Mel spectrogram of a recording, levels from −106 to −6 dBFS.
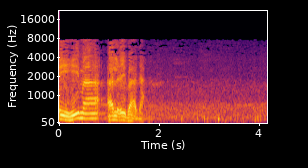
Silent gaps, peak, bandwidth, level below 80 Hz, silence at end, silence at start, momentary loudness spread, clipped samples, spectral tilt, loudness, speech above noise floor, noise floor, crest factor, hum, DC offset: none; -4 dBFS; 8 kHz; -50 dBFS; 0.05 s; 0 s; 25 LU; under 0.1%; -6 dB/octave; -15 LUFS; 24 dB; -39 dBFS; 14 dB; none; under 0.1%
